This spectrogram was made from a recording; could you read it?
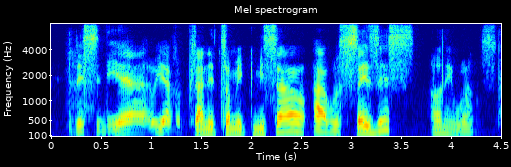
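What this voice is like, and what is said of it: Outrageous comedy French accent. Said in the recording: “she speaks in an outrageous comedy French accent”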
